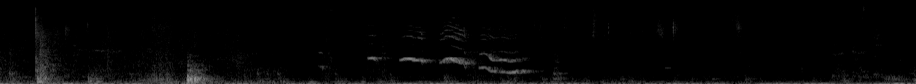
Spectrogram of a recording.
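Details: A litter of 13 German Shorthaired Pointer puppies, born on 1 January 2014, indoors after eating. A few short, thin whines slide downward midway, with soft knocks and a quiet room around them.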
